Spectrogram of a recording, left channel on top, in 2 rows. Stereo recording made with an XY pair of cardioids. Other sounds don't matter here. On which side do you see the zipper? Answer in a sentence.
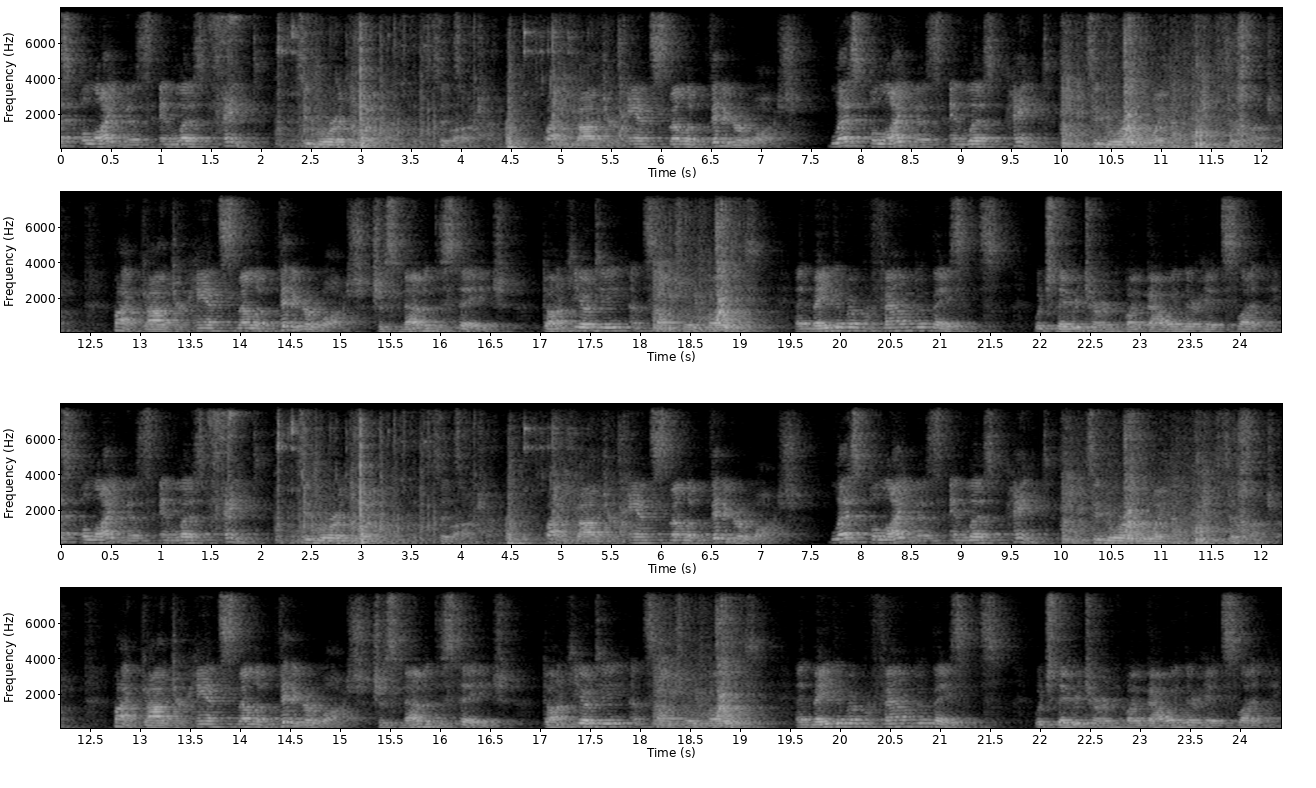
You can hear the zipper on the left.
